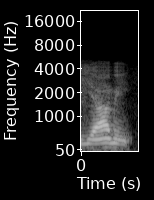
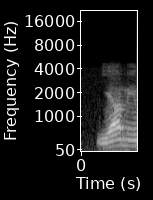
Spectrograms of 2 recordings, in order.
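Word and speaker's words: Yom: The word is pronounced Yam. – Yam? – Yam. – Okay. – It's not Oh, thank you. I do. You know, when I do messages, I speak them. And when I pronounce it wrong, that's how they spell it. So I need to learn to pronounce things, especially. – If you thank try one, yeah, not a problem. If you write it out, it's Y-O-M. – Okay. – Okay. Yam. Yam. Like yam.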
